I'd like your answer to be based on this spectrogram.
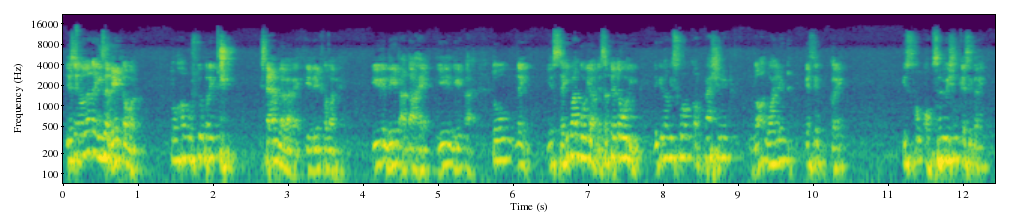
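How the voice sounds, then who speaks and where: A man's voice: on the high side, brisk, warm tone, recorded from a distance, slight background noise. A male relationship coach giving a seminar lecture, quizzing the audience and often chuckling. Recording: echoey, muffled hall recording from afar.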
